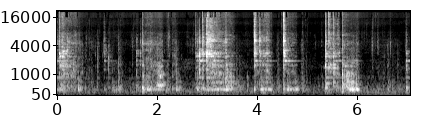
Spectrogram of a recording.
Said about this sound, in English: it started boiling. So I will stir it.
